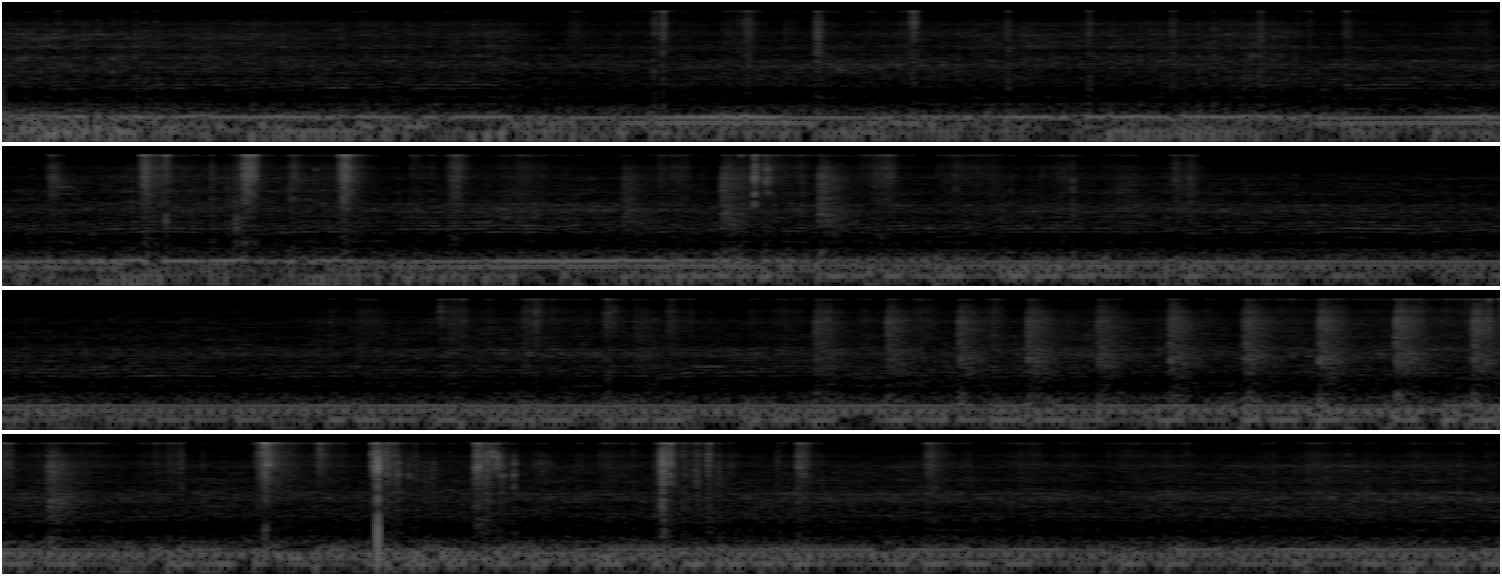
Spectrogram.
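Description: Leaves and stems rustle and snap as plants are pulled.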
